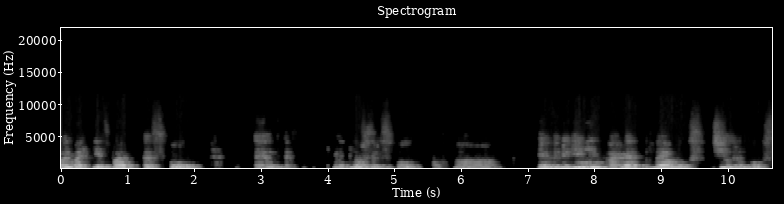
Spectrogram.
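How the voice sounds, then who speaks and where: A woman with a Russian accent speaks at a very slow pace in a high pitch, her lively intonation broken by long, frequent pauses. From Ukraine. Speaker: author and concert pianist. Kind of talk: author talk interview. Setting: library event with audience. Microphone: held too far from mouth, hard to hear.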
